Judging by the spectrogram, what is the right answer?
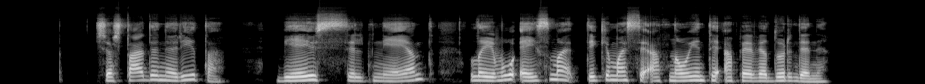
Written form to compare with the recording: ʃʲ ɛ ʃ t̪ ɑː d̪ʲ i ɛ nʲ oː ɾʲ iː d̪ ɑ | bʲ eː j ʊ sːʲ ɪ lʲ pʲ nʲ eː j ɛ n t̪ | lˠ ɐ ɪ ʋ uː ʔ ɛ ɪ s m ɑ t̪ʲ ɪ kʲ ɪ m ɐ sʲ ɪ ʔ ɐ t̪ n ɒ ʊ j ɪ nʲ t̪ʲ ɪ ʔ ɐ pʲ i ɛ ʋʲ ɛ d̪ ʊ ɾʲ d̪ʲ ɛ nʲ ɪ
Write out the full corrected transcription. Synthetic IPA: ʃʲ ɛ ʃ t̪ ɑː d̪ʲ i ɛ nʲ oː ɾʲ iː t̪ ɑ | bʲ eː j ʊ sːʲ ɪ lʲ pʲ nʲ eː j ɛ n t̪ | lˠ ɐ ɪ ʋ uː ʔ ɛ ɪ s m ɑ t̪ʲ ɪ kʲ ɪ m ɐ sʲ ɪ ʔ ɐ t̪ n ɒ ʊ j ɪ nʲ t̪ʲ ɪ ʔ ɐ pʲ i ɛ ʋʲ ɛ d̪ ʊ ɾʲ d̪ʲ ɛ nʲ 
